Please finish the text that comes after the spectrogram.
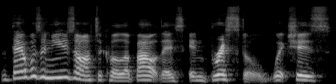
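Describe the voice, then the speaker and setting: A woman's voice: medium pitch, big pitch swings, normal speed, sharp tone. Chatty woman from Wales telling a true crime story. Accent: English with faint Welsh traces. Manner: chatty, laughing, lots of ums and asides. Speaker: podcast co-host.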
